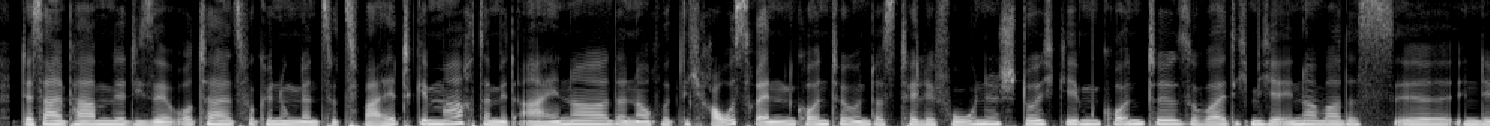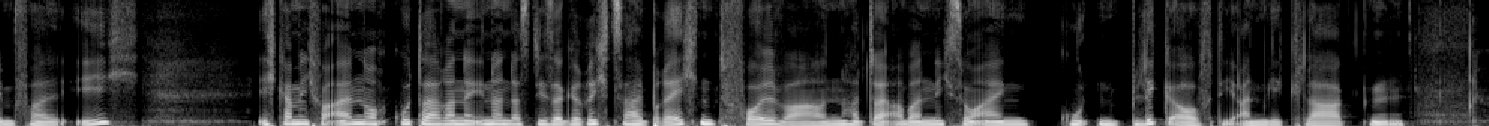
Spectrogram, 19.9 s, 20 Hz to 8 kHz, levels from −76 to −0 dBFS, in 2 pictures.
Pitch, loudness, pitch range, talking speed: 175 Hz, -19 LUFS, 160-200 Hz, 170 wpm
